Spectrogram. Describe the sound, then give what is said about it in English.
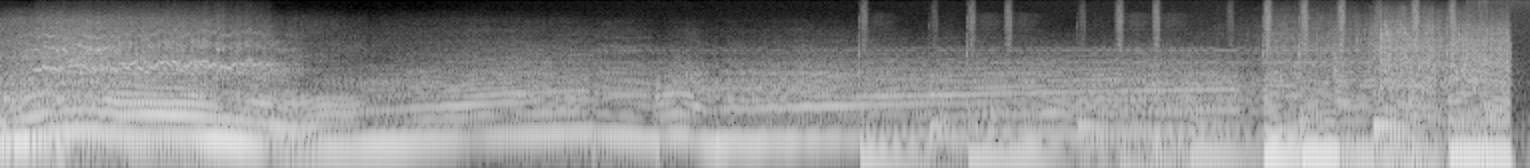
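A Ferrari sports car engine roars and revs up through several gear changes, with a burst of tire squeal at the start and sharp ticking noises near the end, loud, no talking. “It's worse enough when you're in the car with someone who's in a bad mood, but when you're fighting with someone and you guys are in a Ferrari, I'm sure it's much worse.”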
